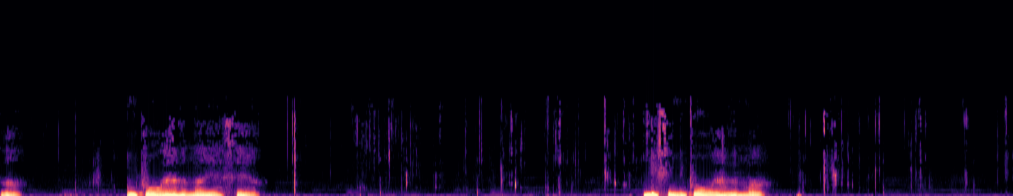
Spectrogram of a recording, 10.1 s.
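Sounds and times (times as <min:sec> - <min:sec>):
speech: 0:00.0 - 0:00.3, 0:01.3 - 0:02.7, 0:06.4 - 0:08.1
person biting into and chewing crisp fruit: 0:02.8 - 0:10.1.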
